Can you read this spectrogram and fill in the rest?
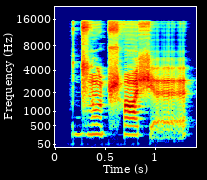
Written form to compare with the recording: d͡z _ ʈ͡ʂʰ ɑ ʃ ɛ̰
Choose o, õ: õ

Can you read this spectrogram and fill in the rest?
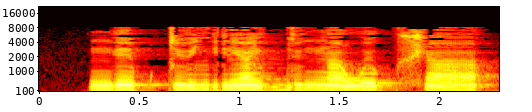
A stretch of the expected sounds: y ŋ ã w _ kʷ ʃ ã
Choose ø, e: ø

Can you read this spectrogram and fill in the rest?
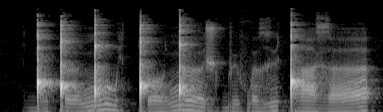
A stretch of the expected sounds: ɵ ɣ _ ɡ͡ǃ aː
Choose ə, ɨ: ɨ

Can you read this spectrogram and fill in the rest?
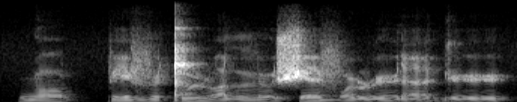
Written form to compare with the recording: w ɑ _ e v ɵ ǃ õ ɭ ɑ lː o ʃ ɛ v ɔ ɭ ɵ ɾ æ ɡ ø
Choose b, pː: pː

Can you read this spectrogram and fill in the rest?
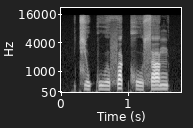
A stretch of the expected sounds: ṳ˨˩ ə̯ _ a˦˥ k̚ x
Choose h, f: f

